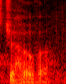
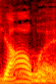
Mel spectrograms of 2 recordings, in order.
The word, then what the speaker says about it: Yahweh: Out pops Jehovah. Fine, I suppose. Most scholars think the best pronunciation of it is Yahweh.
